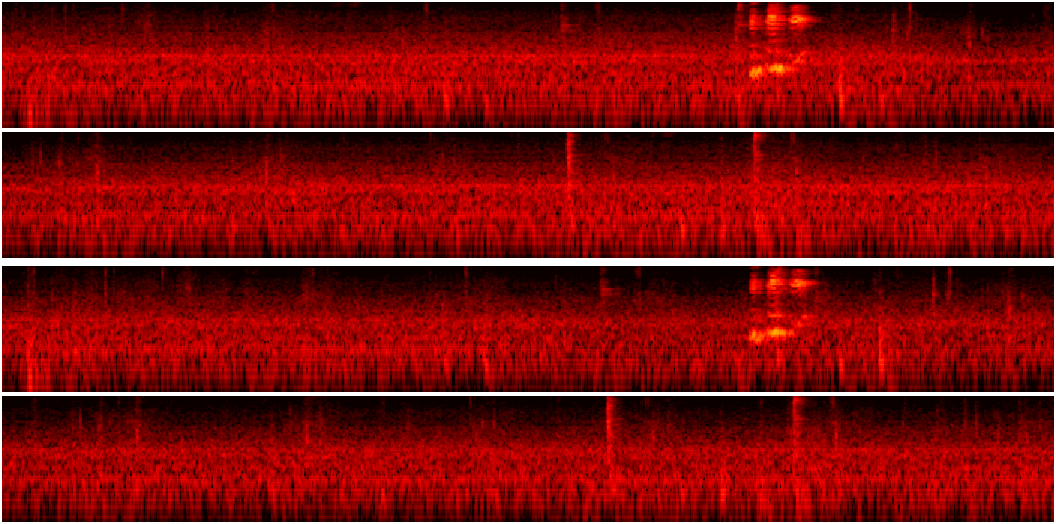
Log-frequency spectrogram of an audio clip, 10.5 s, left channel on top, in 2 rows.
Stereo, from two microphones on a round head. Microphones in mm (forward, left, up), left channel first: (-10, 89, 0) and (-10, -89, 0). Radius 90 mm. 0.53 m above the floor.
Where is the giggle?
55° left (ahead or behind), 1.5 m.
